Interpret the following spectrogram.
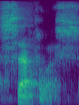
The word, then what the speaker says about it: Cephalus: Cephalus. And you pronounce that Cephalus, okay?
